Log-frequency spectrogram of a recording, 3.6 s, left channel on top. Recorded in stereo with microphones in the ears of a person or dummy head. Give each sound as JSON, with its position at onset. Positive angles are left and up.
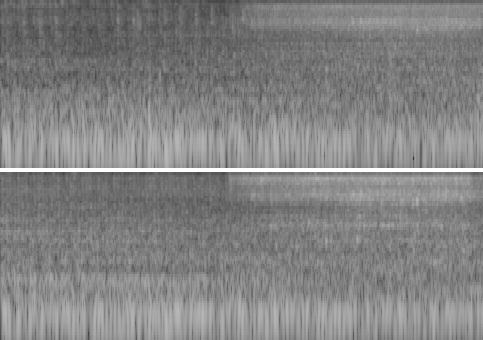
{"t": 1.7, "sound": "a running tap", "side_deg": -45, "distance_m": 3.0}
